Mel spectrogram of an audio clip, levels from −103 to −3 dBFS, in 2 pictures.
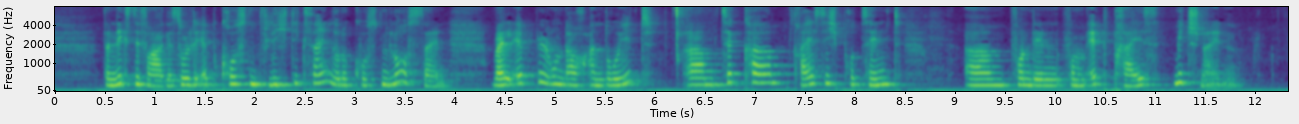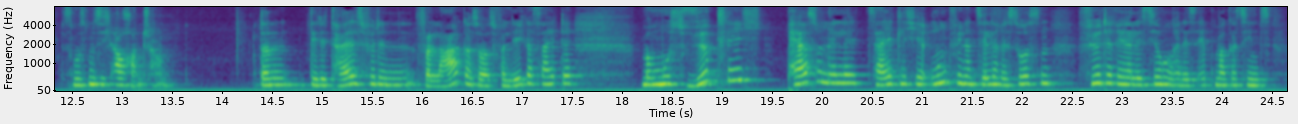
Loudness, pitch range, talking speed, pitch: -26 LUFS, 225-280 Hz, 130 wpm, 245 Hz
